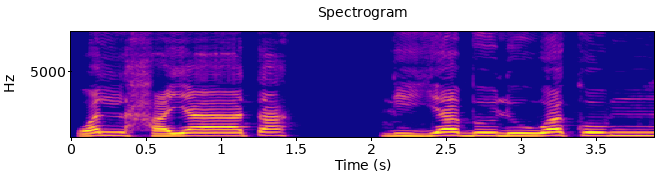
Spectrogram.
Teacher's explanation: با میں تھوڑا سا جھٹکے کے ساتھ پڑھیں گے کیونکہ یہ با جو ہے یہ قلقلہ میں سے ہے، حروف قلقلہ میں سے ہے۔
